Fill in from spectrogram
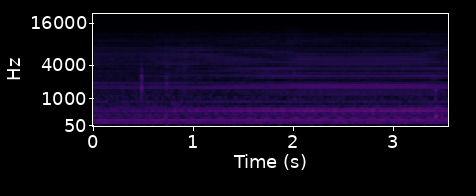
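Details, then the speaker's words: Old T12 fluorescent shop light: constant low buzzy electrical hum with no rhythm from a failing magnetic ballast, already replaced once or twice; being converted to T8 LED instead. "that is the ballast in this unit here that's going out I've already replaced it I think once or twice over the years"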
